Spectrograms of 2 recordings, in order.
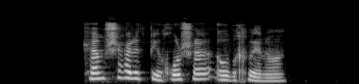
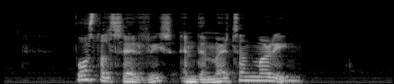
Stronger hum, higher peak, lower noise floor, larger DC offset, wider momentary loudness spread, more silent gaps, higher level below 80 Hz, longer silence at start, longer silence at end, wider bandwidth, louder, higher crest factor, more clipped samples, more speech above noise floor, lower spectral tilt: neither; first, 0 dBFS vs -4 dBFS; first, -77 dBFS vs -58 dBFS; neither; about the same, 7 LU vs 8 LU; neither; second, -70 dBFS vs -54 dBFS; about the same, 0.85 s vs 0.75 s; second, 0.75 s vs 0.9 s; second, 9.2 kHz vs 12 kHz; first, -19 LUFS vs -22 LUFS; about the same, 20 dB vs 20 dB; neither; first, 59 dB vs 37 dB; about the same, -4 dB/octave vs -4.5 dB/octave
